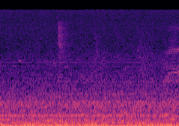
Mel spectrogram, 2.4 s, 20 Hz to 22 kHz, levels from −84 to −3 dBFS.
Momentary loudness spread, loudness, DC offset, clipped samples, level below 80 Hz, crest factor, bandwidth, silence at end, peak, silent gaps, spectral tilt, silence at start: 1 LU; -33 LUFS; 4%; under 0.1%; -32 dBFS; 12 dB; 16 kHz; 0 s; -16 dBFS; none; -6 dB/octave; 0 s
